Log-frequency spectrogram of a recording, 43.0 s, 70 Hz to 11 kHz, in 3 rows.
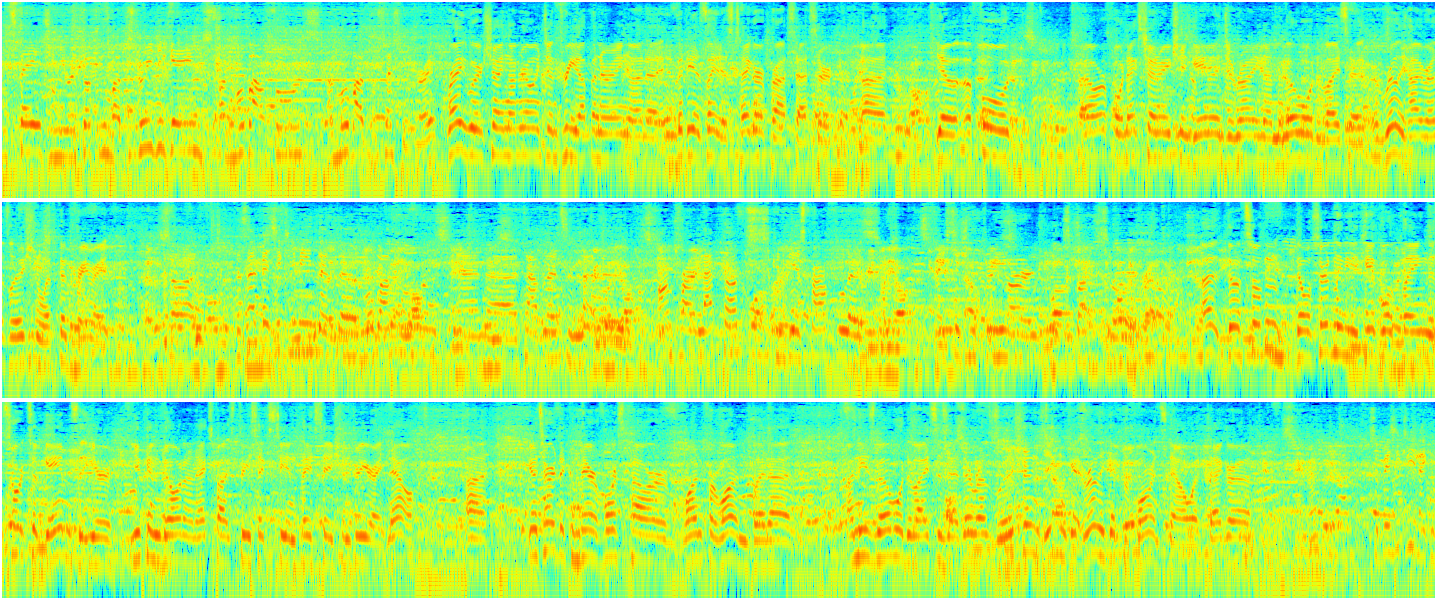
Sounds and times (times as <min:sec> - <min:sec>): Speech: 0:00.0 - 0:42.9.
